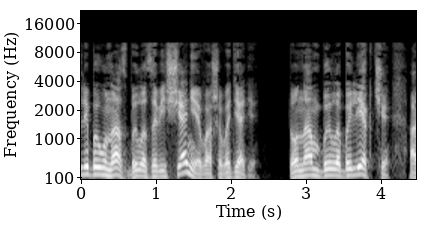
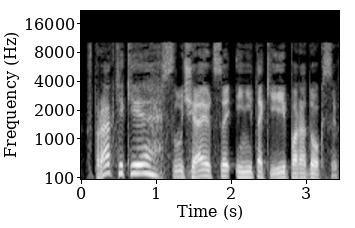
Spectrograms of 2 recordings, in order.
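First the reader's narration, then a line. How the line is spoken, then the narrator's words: Sighing. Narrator (Russian): вздохнул плавник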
